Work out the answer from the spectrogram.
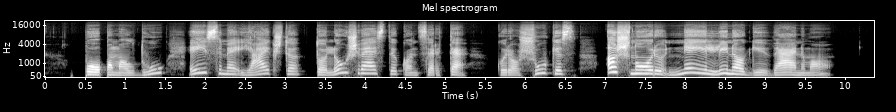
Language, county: Lithuanian, Šiauliai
